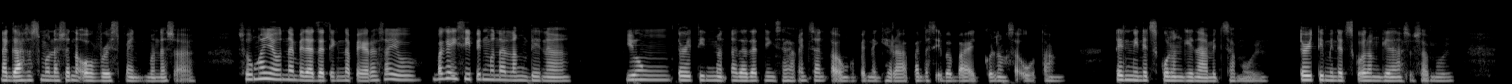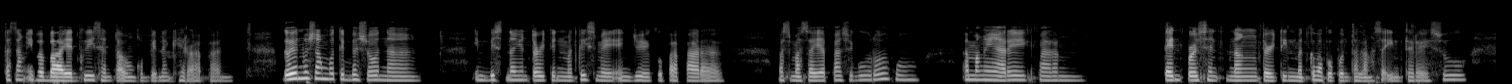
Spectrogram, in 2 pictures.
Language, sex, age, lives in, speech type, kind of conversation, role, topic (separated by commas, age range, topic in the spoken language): Filipino, female, 35-39, Philippines, conversation, advice, advisor, Paano ko haharapin ang biglaang lumaking utang sa aking credit card dahil sa labis na paggastos?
